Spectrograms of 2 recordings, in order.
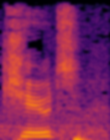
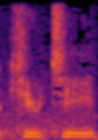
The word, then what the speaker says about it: Qt: psyched about sort of the introduction of of cute or QT depending on how you pronounce it uh as another uh sort of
